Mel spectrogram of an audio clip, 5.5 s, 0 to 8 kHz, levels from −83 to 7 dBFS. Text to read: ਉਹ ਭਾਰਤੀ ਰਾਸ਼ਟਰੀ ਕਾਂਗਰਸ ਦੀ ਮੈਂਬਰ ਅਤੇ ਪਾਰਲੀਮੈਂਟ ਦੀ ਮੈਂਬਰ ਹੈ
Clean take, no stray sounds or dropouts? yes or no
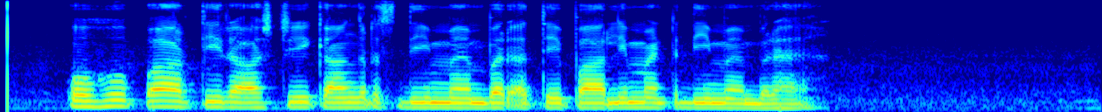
yes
